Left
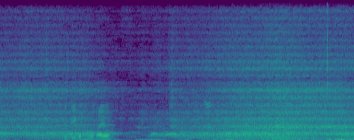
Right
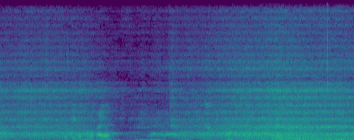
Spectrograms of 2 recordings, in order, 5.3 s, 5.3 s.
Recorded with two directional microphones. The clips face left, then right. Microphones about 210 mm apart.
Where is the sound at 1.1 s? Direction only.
5° left (ahead or behind).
